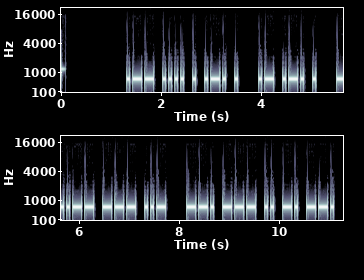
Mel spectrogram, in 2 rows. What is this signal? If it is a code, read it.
Morse code, heard as a keyed tone, about 20 wpm, 700 Hz. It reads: WHERE ARE YOU GOING
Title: Sentences from Top 1600 Words 20wpm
